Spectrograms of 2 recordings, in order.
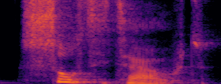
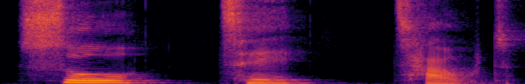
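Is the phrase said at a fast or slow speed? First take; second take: fast; slow. First: The phrase is said at normal speed. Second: The phrase is said slowly. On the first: "And at normal speed" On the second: "So slowly it sounds like this"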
